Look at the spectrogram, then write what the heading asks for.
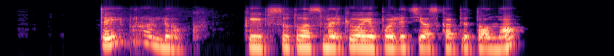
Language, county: Lithuanian, Šiauliai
